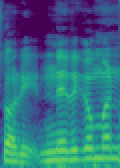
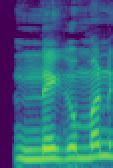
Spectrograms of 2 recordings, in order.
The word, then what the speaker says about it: निगमन: ठीक है, न्याय निगमन निर्गमन नहीं, निगमन कहते हैं, न्याय निगमन कहते हैं।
